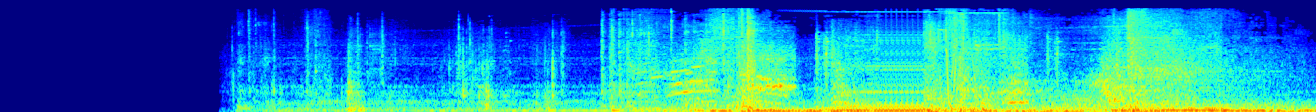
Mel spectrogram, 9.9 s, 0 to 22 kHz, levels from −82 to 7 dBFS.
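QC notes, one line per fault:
3.82 s and 8.23–8.27 s, compressed frames skipped: whole compressed frames were missing from the file or rejected by the decoder as damaged, so playback jumps ahead by around 70 ms each time.
6.64–6.92 s, system hang loop: the system froze while the sound hardware kept cycling through its ring buffer, replaying one 40 ms piece seven times. The repeats come at 25 Hz, and around 300 ms of audio never plays.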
